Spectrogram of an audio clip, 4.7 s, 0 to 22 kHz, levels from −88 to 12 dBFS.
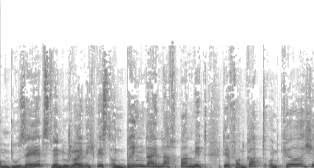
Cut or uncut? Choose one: cut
